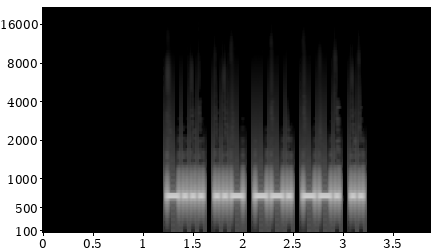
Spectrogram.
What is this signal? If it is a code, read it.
Morse code, heard as a keyed tone, about 30 wpm, 700 Hz. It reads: BUGGI
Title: Code Groups - 5 Letter:Numbers - 30wpm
